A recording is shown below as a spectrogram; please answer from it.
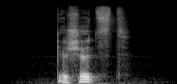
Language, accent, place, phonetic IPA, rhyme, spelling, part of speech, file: German, Germany, Berlin, [ɡəˈʃʏt͡st], -ʏt͡st, geschützt, adjective / verb, De-geschützt.ogg
- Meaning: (verb) past participle of schützen; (adjective) 1. protected, sheltered 2. immune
